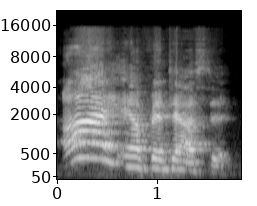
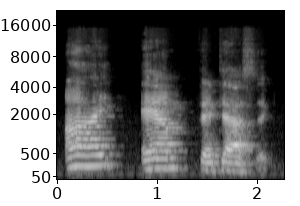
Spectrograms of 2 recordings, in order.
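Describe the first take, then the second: First: Huge high held I, then slow; loud rally cry. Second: Slow, higher, word by word; measured model phrase. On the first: Speaker leads the audience's final phrase, loud rally cry. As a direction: belt it like you mean it. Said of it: "Say it nice and loud". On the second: Speaker repeats phrase for audience to copy, slow and measured. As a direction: spell it out steadily for repeating. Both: Shown as a demonstration.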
